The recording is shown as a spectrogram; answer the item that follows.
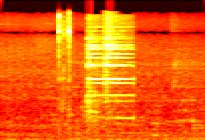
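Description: A single short toot, one steady tone held for about half a second about a second in, with two faint clicks just before it, over the showroom's background hum.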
